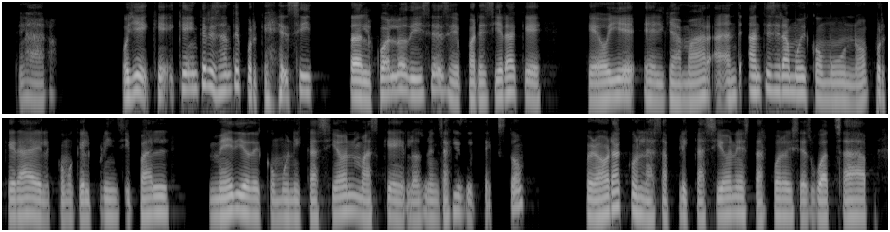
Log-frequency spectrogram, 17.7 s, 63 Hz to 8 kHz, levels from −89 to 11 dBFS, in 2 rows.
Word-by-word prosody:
Claro. 120 Hz, -1 st, -9 dB, 0.6 s
Oye, 150 Hz, +3 st, +3 dB
qué 155 Hz, 0 st, -4 dB
qué 185 Hz, -, +2 dB
interesante, 185 Hz, 0 st, +2 dB
porque 135 Hz, -7 st, -3 dB, 0.2 s
sí, 165 Hz, +1 st, 0 dB, 0.3 s
tal 135 Hz, -3 st, +7 dB
cual 155 Hz, +1 st, +3 dB
lo 175 Hz, 0 st, +4 dB
dices, 150 Hz, 0 st, +1 dB
eh, 125 Hz, -2 st, 0 dB
pareciera 130 Hz, +5 st, +1 dB
que, 125 Hz, -5 st, -1 dB, 0.4 s
que 120 Hz, 0 st, +3 dB
oye, 135 Hz, +3 st, +3 dB
el 120 Hz, -2 st, -2 dB
llamar, 125 Hz, +3 st, 0 dB
a -, -, -3 dB
ant 135 Hz, +2 st, -2 dB
antes 165 Hz, +2 st, +2 dB
era 170 Hz, 0 st, +4 dB
muy 155 Hz, -1 st, +3 dB
común, 125 Hz, -4 st, -1 dB
¿no? 115 Hz, +3 st, -2 dB
Porque 120 Hz, -, -3 dB
era 125 Hz, +1 st, +3 dB
el 110 Hz, -2 st, -1 dB
cómo 110 Hz, +1 st, -6 dB
que 110 Hz, -, -1 dB
el 110 Hz, -, -2 dB
principal 125 Hz, +2 st, -1 dB, 0.4 s
medio 130 Hz, +3 st, +4 dB
de 125 Hz, -, +1 dB
comunicación, 115 Hz, +4 st, -2 dB
más 115 Hz, -3 st, -2 dB
que 115 Hz, -3 st, -2 dB
los 110 Hz, 0 st, -4 dB
mensajes 115 Hz, +4 st, -4 dB
de 115 Hz, -, -7 dB
texto, -, -, -6 dB, 0.6 s
pero 120 Hz, -1 st, +3 dB
ahora 140 Hz, +7 st, +5 dB
con 150 Hz, -7 st, 0 dB
las 115 Hz, +1 st, -4 dB
aplicaciones, 125 Hz, +3 st, -2 dB
tal 110 Hz, -4 st, -5 dB
cual 125 Hz, 0 st, 0 dB
lo -, -, +2 dB
dices, 115 Hz, -2 st, -3 dB
WhatsApp, 115 Hz, 0 st, +1 dB
125 Hz, 175 wpm, -29 LUFS, 120-145 Hz, 0.6 s, tal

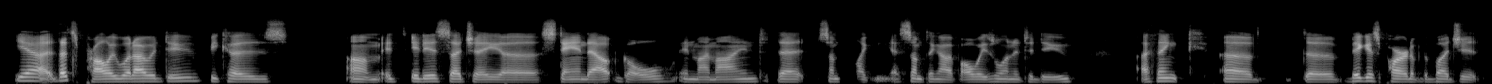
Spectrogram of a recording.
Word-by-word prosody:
Yeah, 175 Hz, -1 st, +4 dB
that's 180 Hz, +2 st, +5 dB
probably 130 Hz, +2 st, +3 dB
what 135 Hz, 0 st, +1 dB
I 140 Hz, 0 st, +7 dB
would 140 Hz, -1 st, -3 dB
do 160 Hz, +3 st, -3 dB
because, 125 Hz, -2 st, -1 dB, 0.6 s
um, 115 Hz, -3 st, 0 dB
it 135 Hz, -, -3 dB
it 140 Hz, -1 st, +2 dB
is 140 Hz, 0 st, +2 dB
such 125 Hz, 0 st, +4 dB
a, 115 Hz, 0 st, +2 dB
uh, 110 Hz, 0 st, -1 dB
standout 120 Hz, +5 st, +4 dB
goal 130 Hz, +4 st, -7 dB
in 125 Hz, -, -7 dB
my 115 Hz, -1 st, -3 dB
mind 120 Hz, +4 st, -4 dB
that 125 Hz, -1 st, 0 dB
some 135 Hz, -1 st, -3 dB, 0.2 s
like, -, -, -6 dB, 0.2 s
it's 285 Hz, +1 st, -2 dB
something 130 Hz, -2 st, -1 dB
I've 115 Hz, -2 st, -2 dB
always 120 Hz, +2 st, -3 dB
wanted 125 Hz, -2 st, -7 dB
to 125 Hz, -, -8 dB
do. 115 Hz, +2 st, -7 dB, 0.7 s
I -, -, +1 dB
think, 150 Hz, -1 st, 0 dB, 0.4 s
uh, 125 Hz, -3 st, +2 dB, 0.5 s
the 120 Hz, -1 st, -1 dB
biggest 155 Hz, 0 st, +4 dB
part 130 Hz, -2 st, +4 dB
of -, -, -17 dB
the -, -, -13 dB
budget 125 Hz, -1 st, -1 dB
125 Hz, 155 wpm, -25 LUFS, 120-135 Hz, 0.7 s, I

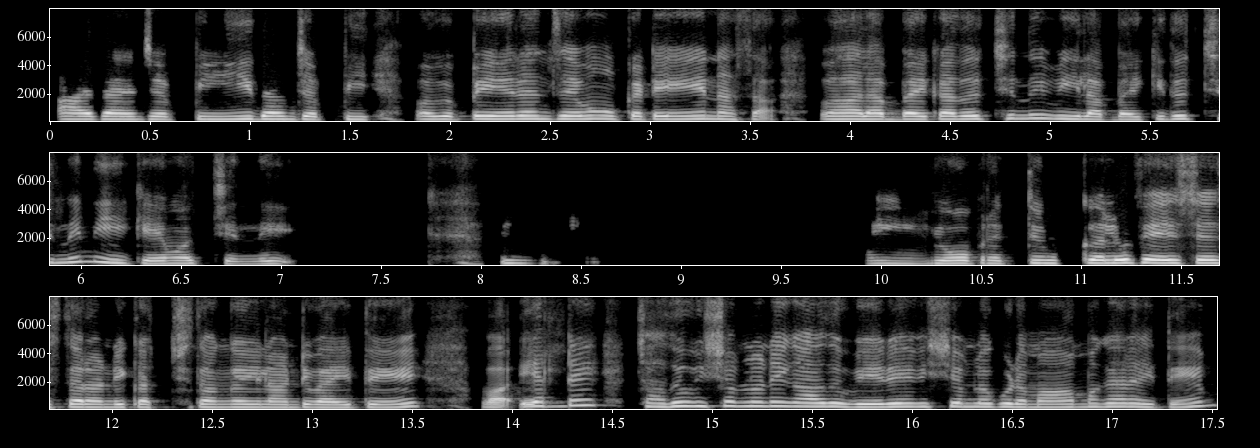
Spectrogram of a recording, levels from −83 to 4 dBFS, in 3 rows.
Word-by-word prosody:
అదని 215 Hz, -1 st, +3 dB
చెప్పి, 210 Hz, +1 st, -3 dB, 0.2 s
ఇదని 225 Hz, -2 st, +2 dB
చెప్పి 210 Hz, 0 st, -3 dB, 0.4 s
ఒక 220 Hz, -, +3 dB
పేరెంట్సేమో 235 Hz, +1 st, +3 dB
ఒకటే 225 Hz, 0 st, +1 dB, 0.3 s
నస. 220 Hz, -1 st, -6 dB, 0.4 s
వాళ్ళబ్బాయికి 220 Hz, 0 st, +3 dB
అదొచ్చింది, 255 Hz, +4 st, -1 dB
వీళ్ళబ్బాయికిదొచ్చింది 225 Hz, +6 st, -2 dB
నీకేమొచ్చింది? 205 Hz, -, -2 dB, 3.0 s
అయ్యో! 200 Hz, 0 st, -1 dB
ప్రతి 205 Hz, +2 st, -3 dB
ఒక్కళ్ళు 235 Hz, +2 st, +4 dB
ఫేస్ 235 Hz, -2 st, +6 dB
చేస్తారండి 225 Hz, -2 st, +3 dB
ఖచ్చితంగా 220 Hz, +1 st, -2 dB
ఇలాంటివైతే. 210 Hz, 0 st, 0 dB, 0.5 s
వ -, -, 0 dB, 0.3 s
అంటే 300 Hz, +6 st, -3 dB, 0.3 s
చదువు 270 Hz, +3 st, +1 dB
విషయంలోనే 300 Hz, 0 st, -1 dB
గాదు, 270 Hz, 0 st, +2 dB
వేరే 230 Hz, +3 st, +4 dB
విషయంలో 255 Hz, 0 st, -2 dB
గూడా. 240 Hz, -2 st, +1 dB
మా -, -, -1 dB
అమ్మగారైతే 245 Hz, -2 st, -3 dB
225 Hz, 100 wpm, -16 LUFS, 210-245 Hz, 3.0 s, ఫేస్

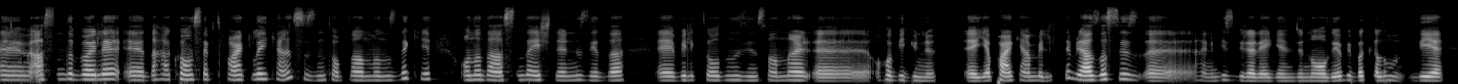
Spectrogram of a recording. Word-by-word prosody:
Eee, 210 Hz, -1 st, -1 dB
aslında, 230 Hz, +2 st, -1 dB
böyle, 230 Hz, +2 st, +5 dB
eee, 200 Hz, -1 st, 0 dB
daha 225 Hz, +1 st, -4 dB
konsept 230 Hz, 0 st, -1 dB
farklıyken 235 Hz, +3 st, +1 dB
sizin 205 Hz, -, -5 dB
toplanmanızda, 195 Hz, +2 st, -3 dB
ki 255 Hz, -2 st, -6 dB, 0.3 s
ona 215 Hz, +1 st, -2 dB
da 205 Hz, -, 0 dB
aslında 200 Hz, +3 st, +1 dB
eşleriniz 205 Hz, -1 st, -4 dB
ya 190 Hz, -2 st, -7 dB
da, 195 Hz, +1 st, +2 dB, 0.3 s
eee, 185 Hz, 0 st, +2 dB
birlikte 200 Hz, +1 st, -5 dB
olduğunuz 200 Hz, 0 st, -3 dB
insanlar, 195 Hz, +1 st, +1 dB
eee, 160 Hz, -, -2 dB
hobi 205 Hz, -2 st, -3 dB
günü, 170 Hz, -1 st, -6 dB, 0.3 s
eee, 165 Hz, -, +5 dB
yaparken 185 Hz, +2 st, +4 dB
birlikte 185 Hz, -, -7 dB
biraz 205 Hz, -1 st, +9 dB
da 230 Hz, -, +6 dB
siz, 240 Hz, -3 st, -3 dB
eee, 170 Hz, -1 st, -3 dB
“Hani, 175 Hz, -2 st, -12 dB
biz 205 Hz, -3 st, -10 dB
bir 185 Hz, -, -6 dB
araya 165 Hz, -2 st, +3 dB
gelince 165 Hz, 0 st, -6 dB
ne -, -, -2 dB
oluyor? 170 Hz, +3 st, +3 dB
Bir 205 Hz, -3 st, -6 dB
bakalım.“ 190 Hz, -1 st, -2 dB
diye, 185 Hz, -2 st, +6 dB
195 Hz, 165 wpm, -26 LUFS, 185-220 Hz, 0.3 s, biraz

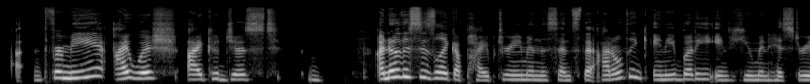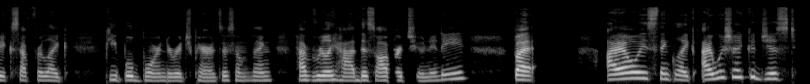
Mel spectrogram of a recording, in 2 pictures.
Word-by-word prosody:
I -, -, -3 dB, 0.3 s
for 300 Hz, 0 st, +4 dB
me, 320 Hz, +7 st, +3 dB
I 260 Hz, +4 st, +6 dB
wish 280 Hz, +1 st, +3 dB
I 230 Hz, 0 st, +4 dB
could 260 Hz, -1 st, -5 dB
just 230 Hz, +1 st, -4 dB
n -, -, -35 dB, 0.9 s
I 255 Hz, -, +9 dB
know 320 Hz, +5 st, +8 dB
this 345 Hz, -1 st, +3 dB
is 310 Hz, -4 st, 0 dB
like 270 Hz, -3 st, +3 dB
a 220 Hz, -, +1 dB
pipe 190 Hz, -2 st, -8 dB
dream 220 Hz, -1 st, -4 dB
in 210 Hz, -1 st, -4 dB
the 200 Hz, -, -6 dB
sense 195 Hz, 0 st, -6 dB
that 205 Hz, -, 0 dB
I 215 Hz, -, 0 dB
don't 265 Hz, +7 st, -1 dB
think 325 Hz, -5 st, -4 dB
anybody 230 Hz, +3 st, -3 dB
in 200 Hz, -4 st, -6 dB
human 200 Hz, +1 st, -6 dB
history 195 Hz, +1 st, -4 dB
except 190 Hz, 0 st, -7 dB
for, 195 Hz, -, -5 dB
like, 180 Hz, -3 st, -6 dB, 0.3 s
people 205 Hz, -2 st, -2 dB
born 175 Hz, -1 st, -6 dB
to 170 Hz, -, -5 dB
rich 170 Hz, -1 st, -6 dB
parents 165 Hz, -2 st, -6 dB
or 195 Hz, -, -3 dB
something 190 Hz, 0 st, -8 dB, 0.2 s
have 200 Hz, -1 st, -1 dB
really 205 Hz, 0 st, +4 dB
had 180 Hz, -3 st, -3 dB
this 195 Hz, 0 st, -1 dB
opportunity, 190 Hz, +7 st, -3 dB, 0.5 s
but 210 Hz, -3 st, +7 dB, 0.7 s
I 235 Hz, +2 st, +8 dB
always 280 Hz, 0 st, +5 dB
think, 245 Hz, -3 st, -3 dB
like, 200 Hz, -3 st, -2 dB
I 225 Hz, +2 st, +5 dB
wish 315 Hz, +6 st, -1 dB
I 335 Hz, -, +2 dB
could 335 Hz, -4 st, -2 dB
just 255 Hz, 0 st, -2 dB
215 Hz, 195 wpm, -23 LUFS, 195-265 Hz, 0.9 s, I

